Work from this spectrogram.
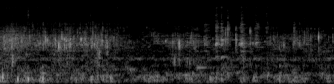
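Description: Water splashing and trickling as a cloth rag is wetted to clean dirty vehicle rims, a short close burst of running and dripping water with soft wet handling sounds.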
